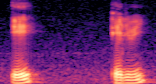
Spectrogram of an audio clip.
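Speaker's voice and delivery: ordinary delivery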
